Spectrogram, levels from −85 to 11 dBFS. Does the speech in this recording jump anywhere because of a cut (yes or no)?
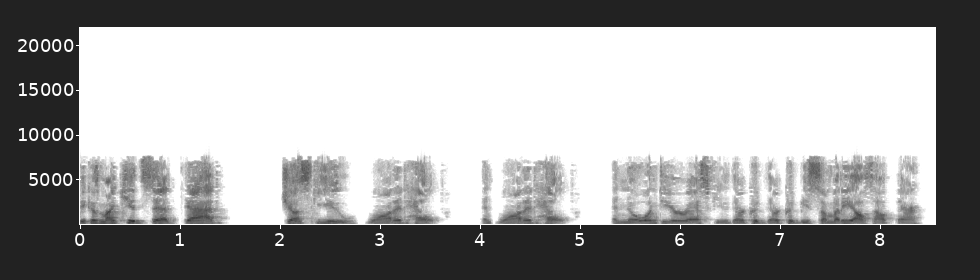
yes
